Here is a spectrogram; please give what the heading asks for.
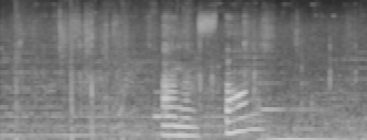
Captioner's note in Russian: Говорит по-французски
